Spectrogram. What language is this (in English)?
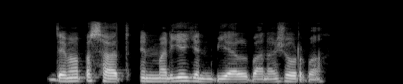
Catalan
